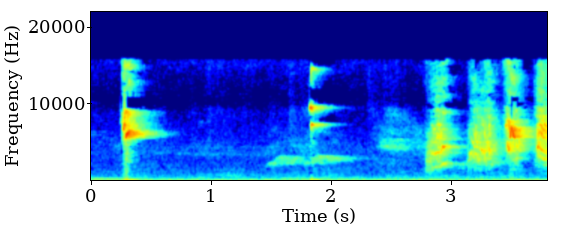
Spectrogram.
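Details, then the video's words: Female papa-capim seedeater calling to stimulate the male: sharp high chirps, a brief thin whistle, then a rapid cluster of buzzy notes near the end. "CANTO DE FÊMEA PAPA CAPIM PARA ESQUENTAR SEU MACHO"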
